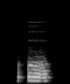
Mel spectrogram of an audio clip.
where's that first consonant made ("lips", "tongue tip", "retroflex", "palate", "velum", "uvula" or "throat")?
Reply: throat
